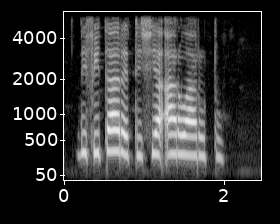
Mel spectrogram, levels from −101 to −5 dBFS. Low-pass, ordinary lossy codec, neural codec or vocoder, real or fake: 5.4 kHz; none; none; real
